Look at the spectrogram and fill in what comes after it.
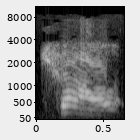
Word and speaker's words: Trull: Trull rhymes with dull. – T-R-U-L-L? – That's correct.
